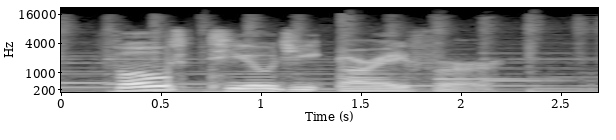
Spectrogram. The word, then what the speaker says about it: photographer: But in photographer, the stress moves to the second syllable, photographer.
